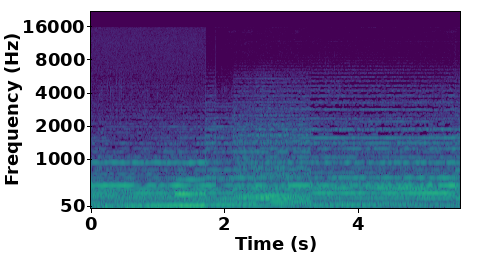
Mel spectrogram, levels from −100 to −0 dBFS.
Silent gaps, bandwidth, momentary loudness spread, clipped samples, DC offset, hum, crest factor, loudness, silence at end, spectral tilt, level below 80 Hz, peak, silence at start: none; 16 kHz; 5 LU; under 0.1%; under 0.1%; none; 14 dB; -43 LUFS; 0 s; -8 dB/octave; -48 dBFS; -28 dBFS; 0 s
